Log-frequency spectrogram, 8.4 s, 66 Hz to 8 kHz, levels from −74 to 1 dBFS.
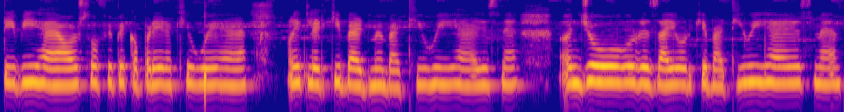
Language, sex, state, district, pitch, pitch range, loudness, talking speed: Hindi, female, Himachal Pradesh, Shimla, 225 Hz, 215-235 Hz, -18 LUFS, 185 wpm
